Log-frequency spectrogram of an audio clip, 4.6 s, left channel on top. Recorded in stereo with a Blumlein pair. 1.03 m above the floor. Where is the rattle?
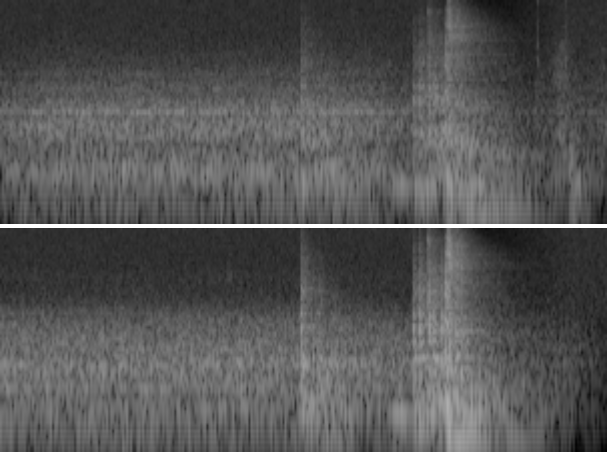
25° right, 1.0 m.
